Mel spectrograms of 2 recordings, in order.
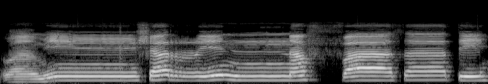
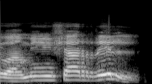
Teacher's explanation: Artinya alnya tidak dibaca. Langsung pada nunnya. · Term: alif lam syamsiyah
